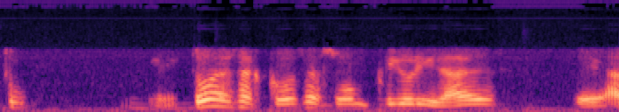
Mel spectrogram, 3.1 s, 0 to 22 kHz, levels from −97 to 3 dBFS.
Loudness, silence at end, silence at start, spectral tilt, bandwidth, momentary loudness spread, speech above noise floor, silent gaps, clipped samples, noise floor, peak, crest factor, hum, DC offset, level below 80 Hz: -17 LUFS; 0 s; 0 s; -7.5 dB/octave; over 20 kHz; 12 LU; 34 dB; none; under 0.1%; -49 dBFS; -2 dBFS; 16 dB; none; under 0.1%; -50 dBFS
